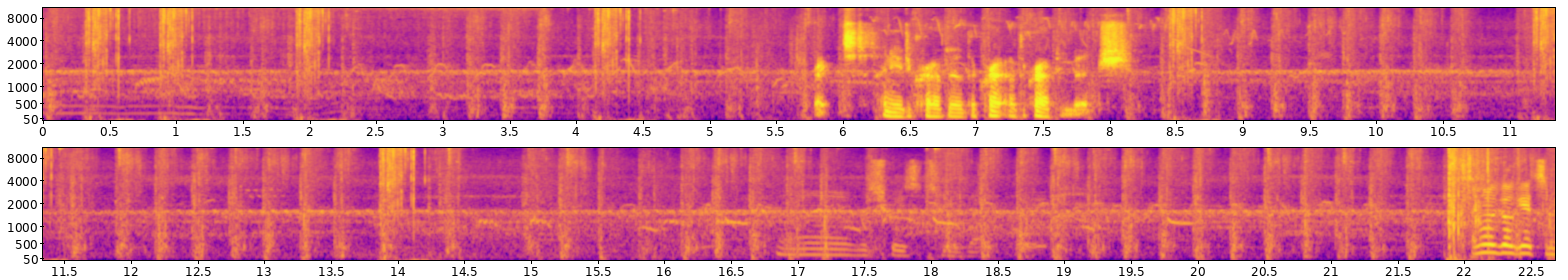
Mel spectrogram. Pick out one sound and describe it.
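Footsteps patter quickly and steadily over soft ground.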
